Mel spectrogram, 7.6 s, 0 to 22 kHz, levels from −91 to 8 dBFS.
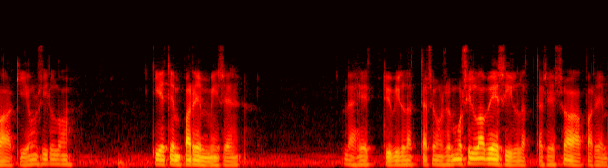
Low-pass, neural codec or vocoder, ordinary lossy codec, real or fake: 7.2 kHz; codec, 16 kHz, 8 kbps, FreqCodec, larger model; none; fake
